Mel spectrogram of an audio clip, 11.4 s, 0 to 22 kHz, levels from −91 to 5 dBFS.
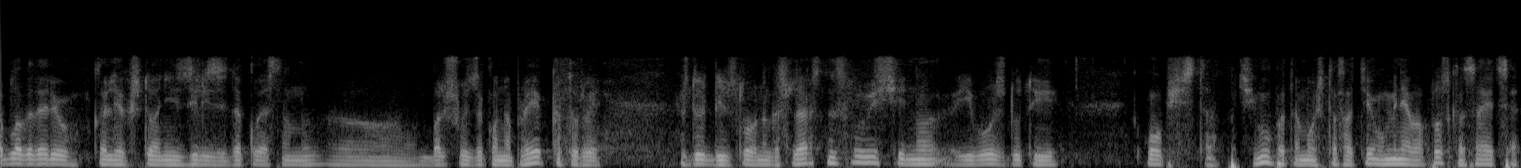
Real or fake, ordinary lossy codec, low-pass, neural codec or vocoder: fake; Opus, 16 kbps; 5.4 kHz; codec, 16 kHz, 2 kbps, X-Codec, WavLM features, trained on Multilingual LibriSpeech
